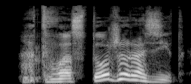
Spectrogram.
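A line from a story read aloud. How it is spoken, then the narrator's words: Suppressed growl. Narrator (Russian): сказал Лун, подавляя желание зарычать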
